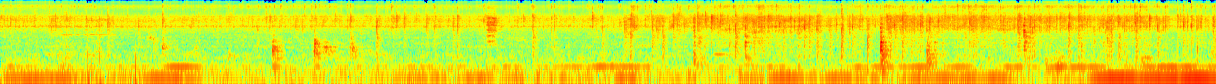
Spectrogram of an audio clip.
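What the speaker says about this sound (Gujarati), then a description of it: "થોડો લીમડો નાખીશું।" Curry leaves crackling in hot oil while potato filling for farali samosa is being made, a continuous close sizzle with sharp pops and stirring scrapes, plus a faint running-water hiss in the background.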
